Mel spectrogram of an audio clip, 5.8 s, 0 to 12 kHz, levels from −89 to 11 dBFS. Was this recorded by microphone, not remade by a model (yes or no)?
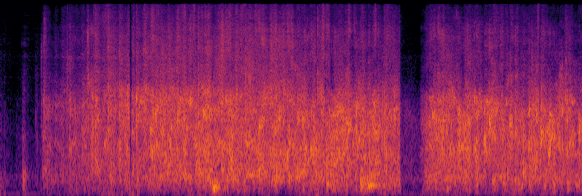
no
